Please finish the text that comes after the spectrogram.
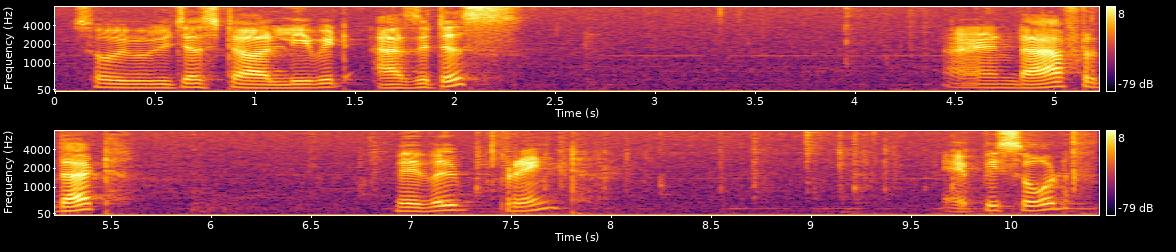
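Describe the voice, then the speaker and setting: Male tutorial host with a smooth, clear mid-pitched voice, narrating code at a desk with typing behind. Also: a bit bright. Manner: explains step by step while typing code, many "uh" pauses. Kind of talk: screen-recorded coding walkthrough. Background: keyboard typing.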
